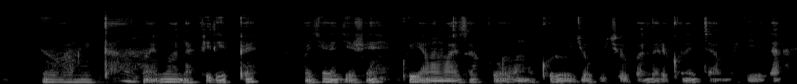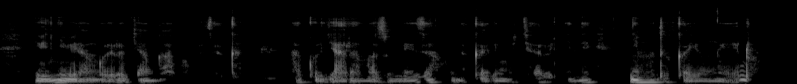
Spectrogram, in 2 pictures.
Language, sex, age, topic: Kinyarwanda, male, 25-35, government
